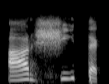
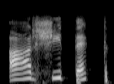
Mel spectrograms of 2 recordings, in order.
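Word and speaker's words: architecte: we were doing nationalities that CH in French gives the sound of sh CH gives the sound of sh so in French you pronounce architect as arhitect arhitect same word for both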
